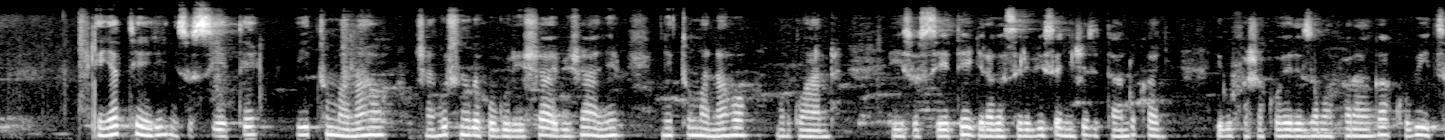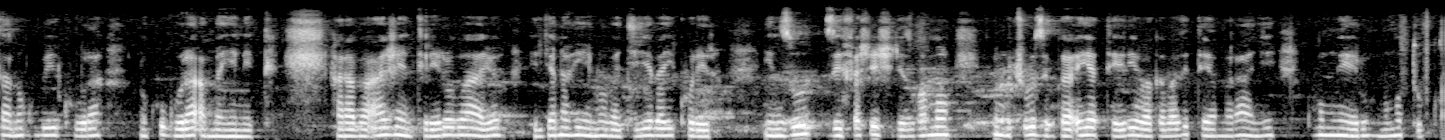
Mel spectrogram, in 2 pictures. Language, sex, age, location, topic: Kinyarwanda, female, 25-35, Musanze, finance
